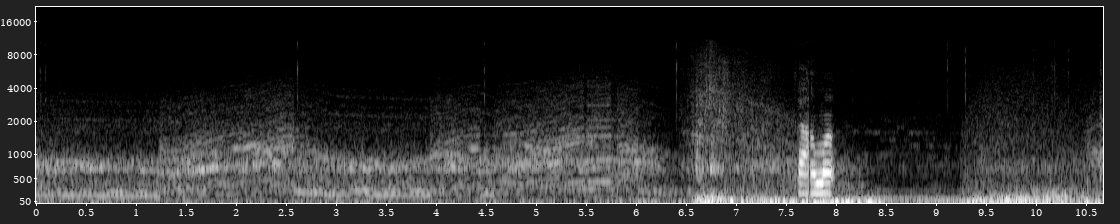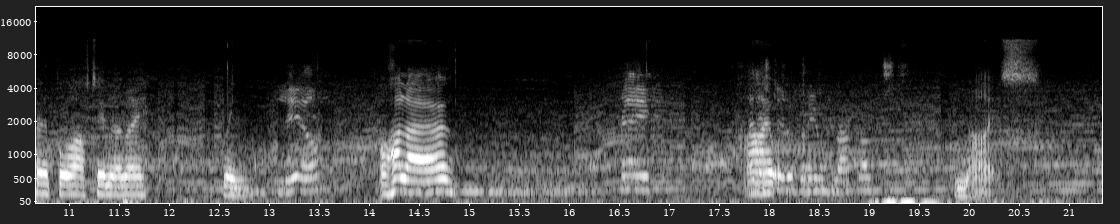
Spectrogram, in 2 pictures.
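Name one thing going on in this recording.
A motorcycle engine revs, its whine rising and falling with gear changes.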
